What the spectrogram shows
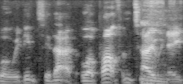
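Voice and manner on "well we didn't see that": put-on giggling, disbelieving laughter. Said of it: "we were all giggling, going".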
